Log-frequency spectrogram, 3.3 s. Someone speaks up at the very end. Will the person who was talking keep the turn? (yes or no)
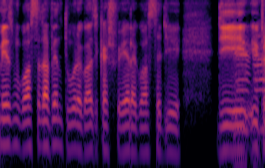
no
